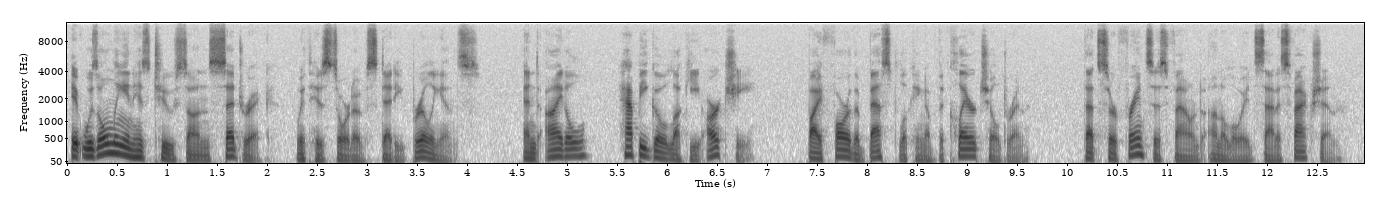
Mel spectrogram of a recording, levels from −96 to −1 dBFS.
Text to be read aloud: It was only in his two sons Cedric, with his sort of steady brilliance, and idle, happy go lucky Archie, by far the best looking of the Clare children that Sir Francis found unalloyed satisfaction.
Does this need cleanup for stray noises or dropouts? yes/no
no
